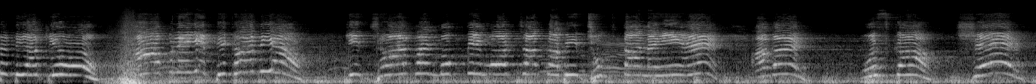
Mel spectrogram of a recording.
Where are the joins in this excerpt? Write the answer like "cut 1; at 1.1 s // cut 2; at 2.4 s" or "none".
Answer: cut 1; at 1.2 s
